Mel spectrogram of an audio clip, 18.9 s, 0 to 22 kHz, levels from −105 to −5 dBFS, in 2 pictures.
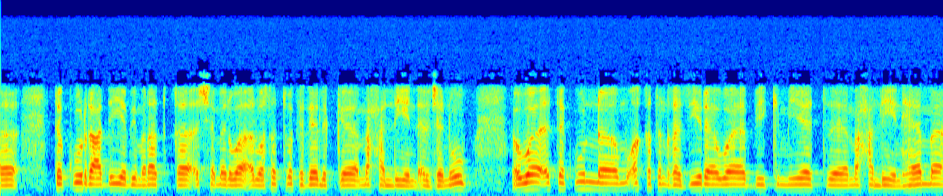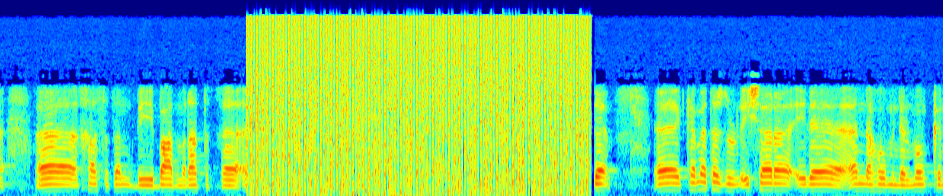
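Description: At 11.89 s the sound is replaced by very loud, chattering static. It lasts until 15.38 s. This is a compressed stream played as audio. An AC-3 bitstream reached the output as if it were ordinary samples and was never decoded. Each coded frame comes out as a 13.3 ms burst of noise, then silence from the zero padding. The bursts repeat 31.25 times a second, giving the harsh rattle. Their density fits a 640 kbps stream.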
